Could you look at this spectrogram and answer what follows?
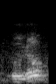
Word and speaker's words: Moodle: Moodle, Moodle. Okay, I didn't know. Like noodle with an L. Yeah, it's like Moodle with an M.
